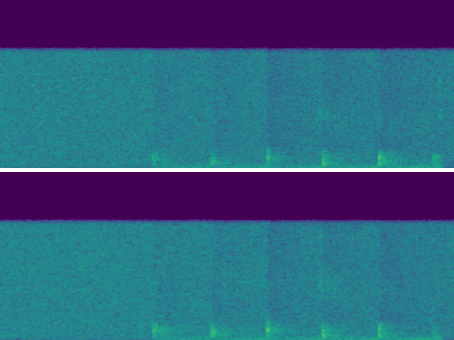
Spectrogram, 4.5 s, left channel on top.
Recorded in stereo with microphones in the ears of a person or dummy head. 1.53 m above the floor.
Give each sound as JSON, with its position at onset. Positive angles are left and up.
{"t": 1.5, "sound": "footsteps", "side_deg": -30}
